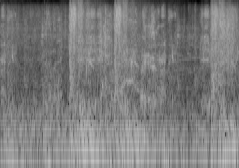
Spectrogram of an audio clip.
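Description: Shotgun blasts from a third-person shooter game, heavy booming reports at irregular intervals layered over dense, continuous battle noise and mechanical clatter, loud and close throughout.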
